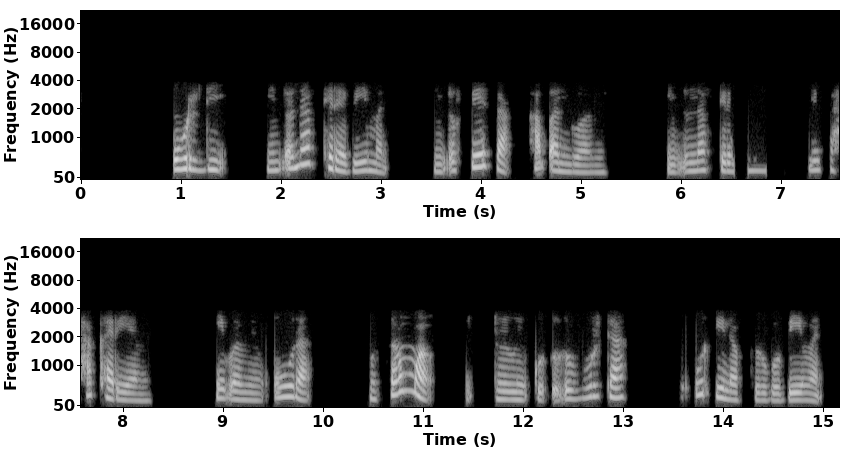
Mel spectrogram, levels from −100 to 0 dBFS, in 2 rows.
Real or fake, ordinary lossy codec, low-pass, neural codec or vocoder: real; Opus, 32 kbps; 3.6 kHz; none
